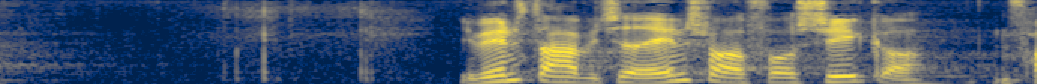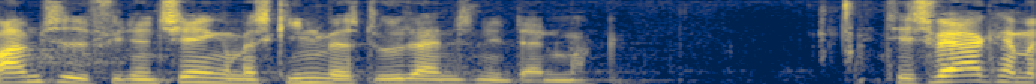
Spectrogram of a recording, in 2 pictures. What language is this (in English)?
Danish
